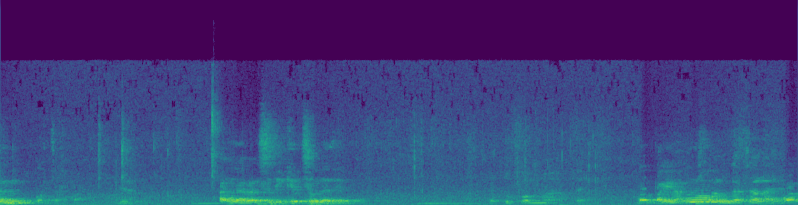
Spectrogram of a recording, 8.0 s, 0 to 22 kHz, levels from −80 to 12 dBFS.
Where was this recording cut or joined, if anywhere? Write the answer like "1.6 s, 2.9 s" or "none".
none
